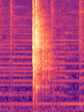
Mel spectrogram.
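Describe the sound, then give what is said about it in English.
A single sharp thwack of the last arrow of an archery game striking a target, fairly loud, with a short ringing decay over a low steady hum; no one speaks. “It's my last arrow.”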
